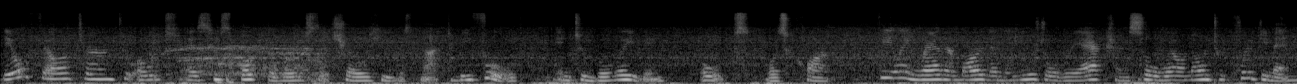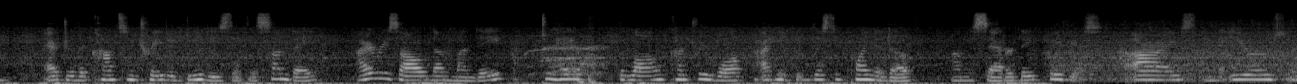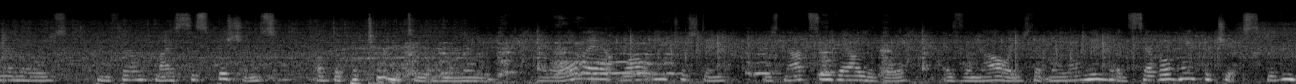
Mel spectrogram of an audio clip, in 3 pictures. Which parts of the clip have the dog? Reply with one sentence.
You can hear the dog from 29.9 to 35.0 s.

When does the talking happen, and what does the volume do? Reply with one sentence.
The talking can be heard from 0.0 to 38.8 s, at a steady volume.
